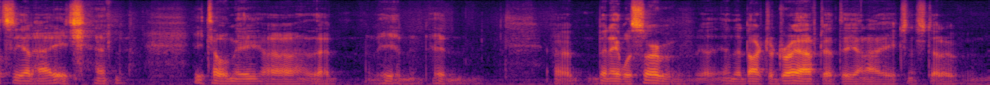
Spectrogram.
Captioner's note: chuckle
